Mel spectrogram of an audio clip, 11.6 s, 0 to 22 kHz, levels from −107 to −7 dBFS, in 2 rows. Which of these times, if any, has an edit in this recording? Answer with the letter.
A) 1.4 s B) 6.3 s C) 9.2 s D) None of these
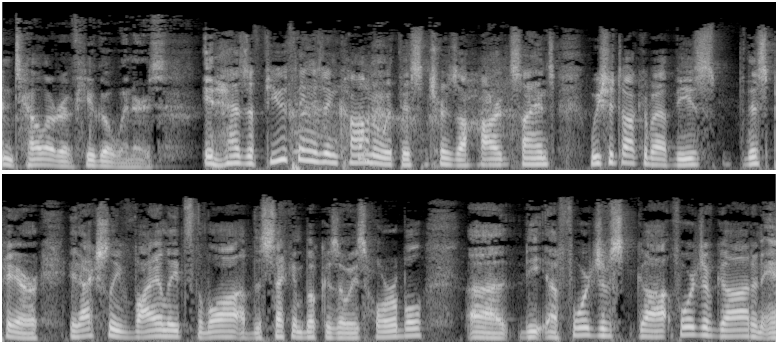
D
